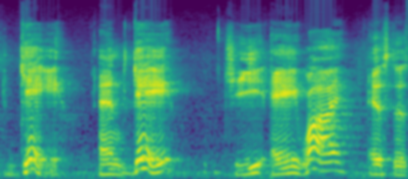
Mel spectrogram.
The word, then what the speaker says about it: G: And then we have G, which in Swedish is pronounced gay.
